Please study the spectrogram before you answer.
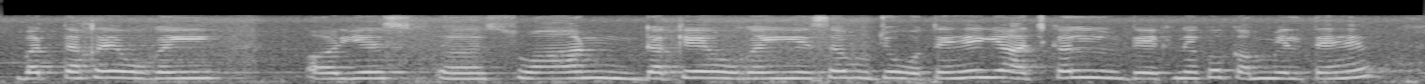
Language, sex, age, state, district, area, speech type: Urdu, female, 30-45, Delhi, East Delhi, rural, spontaneous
